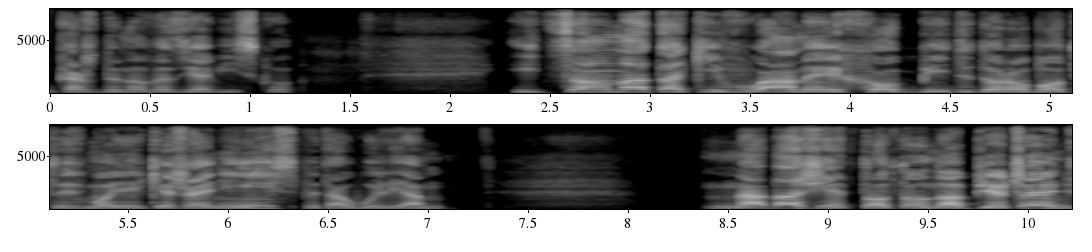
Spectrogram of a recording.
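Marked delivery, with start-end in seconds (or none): 2.3-6.2 troll voice. Acted. Troll William questions. 8.4-10.2 high, loud greedy troll question; hungry troll. Acted. Troll Tom asks about roasting, high and loud.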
